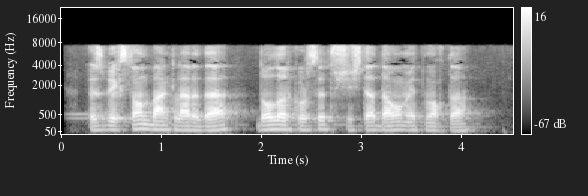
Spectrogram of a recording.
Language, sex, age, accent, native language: Uzbek, male, 18-24, Buxoro, Uzbek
